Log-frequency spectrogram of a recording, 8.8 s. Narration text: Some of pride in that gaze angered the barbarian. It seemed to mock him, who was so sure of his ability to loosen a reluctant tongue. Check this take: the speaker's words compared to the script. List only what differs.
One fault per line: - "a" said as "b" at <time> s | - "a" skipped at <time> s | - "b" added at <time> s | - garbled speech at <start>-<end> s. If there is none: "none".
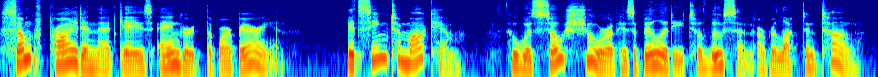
none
